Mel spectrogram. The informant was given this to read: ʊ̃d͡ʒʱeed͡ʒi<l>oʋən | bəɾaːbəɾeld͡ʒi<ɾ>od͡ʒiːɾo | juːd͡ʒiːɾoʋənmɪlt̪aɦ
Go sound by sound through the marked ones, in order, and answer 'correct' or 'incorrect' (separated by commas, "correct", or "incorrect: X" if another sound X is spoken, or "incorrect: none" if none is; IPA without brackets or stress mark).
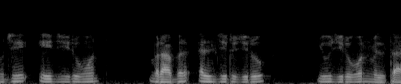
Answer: incorrect: ɾ, correct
